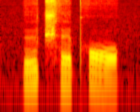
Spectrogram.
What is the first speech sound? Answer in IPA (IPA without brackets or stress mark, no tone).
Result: ø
